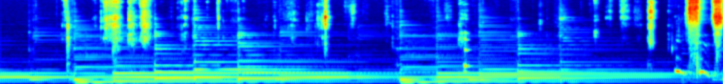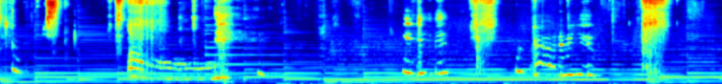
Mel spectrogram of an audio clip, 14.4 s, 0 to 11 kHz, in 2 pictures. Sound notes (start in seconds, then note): 0.2 mellow guitar music; 3.8 crying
